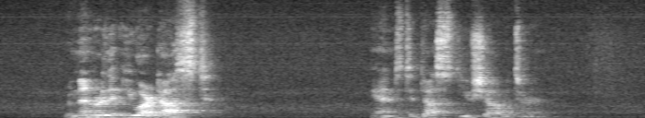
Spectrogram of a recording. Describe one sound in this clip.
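A man speaks calmly and solemnly nearby.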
